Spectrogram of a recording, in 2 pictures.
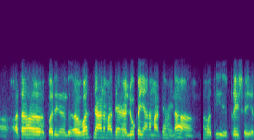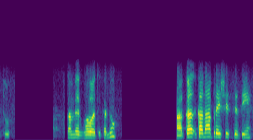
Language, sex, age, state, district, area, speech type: Sanskrit, male, 18-30, Odisha, Bargarh, rural, conversation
